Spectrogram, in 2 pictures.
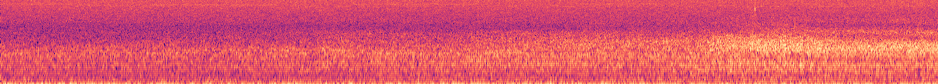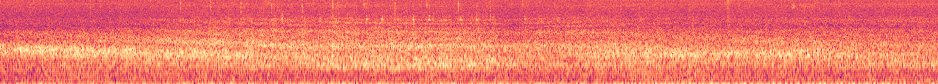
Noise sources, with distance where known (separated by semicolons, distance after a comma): background noise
